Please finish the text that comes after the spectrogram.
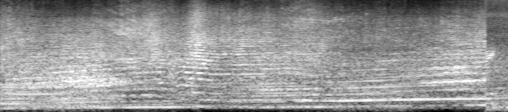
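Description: Gould single-seater race car in Formula BOSS Ireland racing at full power on warm-up laps around a short national circuit, a sustained high engine wail with rising pitch as it accelerates, heard at a distance.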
